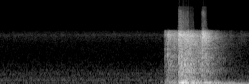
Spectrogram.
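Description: Wire box trap going off: its door snaps shut near the end with a sudden loud metallic clang that rings on briefly, as the brushtail possum inside trips it. Before it, only a faint steady hiss.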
